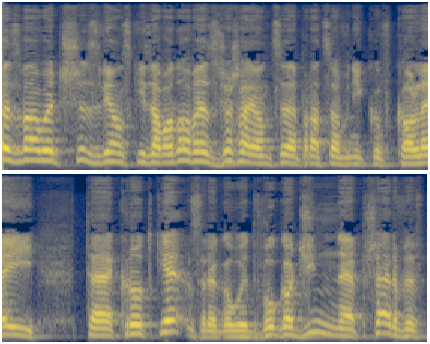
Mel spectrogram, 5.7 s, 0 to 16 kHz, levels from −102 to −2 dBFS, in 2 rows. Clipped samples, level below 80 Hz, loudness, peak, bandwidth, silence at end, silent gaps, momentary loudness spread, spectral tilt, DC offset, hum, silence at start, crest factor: under 0.1%; -70 dBFS; -18 LUFS; 0 dBFS; 15.5 kHz; 0 s; none; 6 LU; -4.5 dB/octave; under 0.1%; none; 0 s; 18 dB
